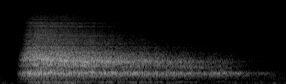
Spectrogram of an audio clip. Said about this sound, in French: Inspire par le nez en gonflant ton ventre. Imagine l'air dans ton corps et souffle par la bouche.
